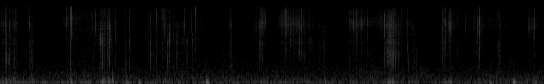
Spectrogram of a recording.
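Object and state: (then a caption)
Peeled orange being scratched. A small, solid, whole mandarin orange with its peel already removed is held right at the microphone while fingertips and nails scratch and peel the white pith and membrane from its surface. The result is quiet, close, continuous tearing and crinkling, with bright sharp crackles over soft low rubbing thumps.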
